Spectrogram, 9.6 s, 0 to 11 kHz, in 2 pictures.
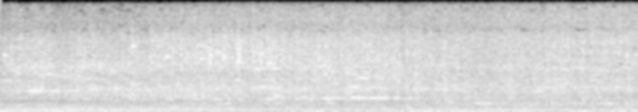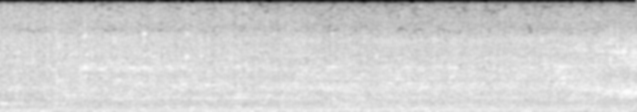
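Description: A New Holland NH 5070 tractor-drawn harvester runs at full throttle during a barley harvest, a steady, loud, droning engine and machinery roar that holds without a break throughout.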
